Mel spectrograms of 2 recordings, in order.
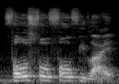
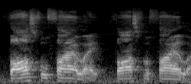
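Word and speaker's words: phosphophyllite: It's not phosphophophylite, alright, it's phosphophylite, alright? That's how you say it.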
